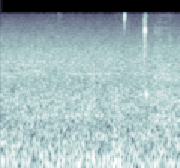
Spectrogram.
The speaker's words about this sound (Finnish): Tuuli se havisuttelee haavanlehtiä täällä Tärkkilän tiluksilla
